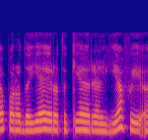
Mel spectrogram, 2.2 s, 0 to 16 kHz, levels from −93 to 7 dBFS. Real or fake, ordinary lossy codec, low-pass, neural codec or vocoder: real; AAC, 64 kbps; 7.2 kHz; none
